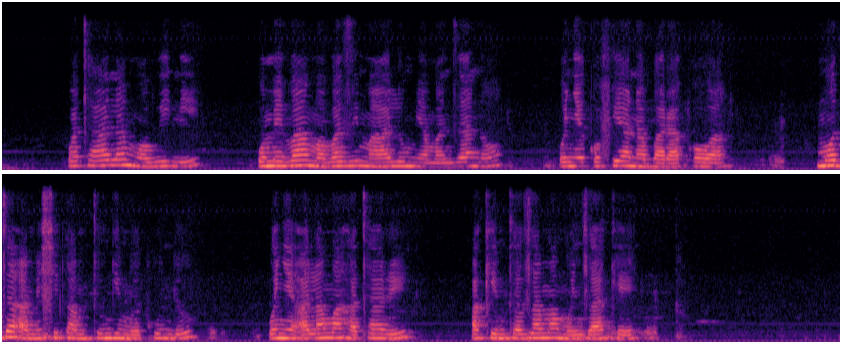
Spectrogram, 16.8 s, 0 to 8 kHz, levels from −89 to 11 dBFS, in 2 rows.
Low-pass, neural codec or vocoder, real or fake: 7.2 kHz; none; real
